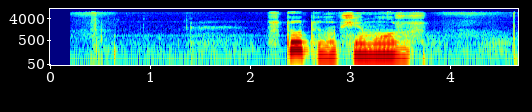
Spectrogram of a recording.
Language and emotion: Russian, sad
